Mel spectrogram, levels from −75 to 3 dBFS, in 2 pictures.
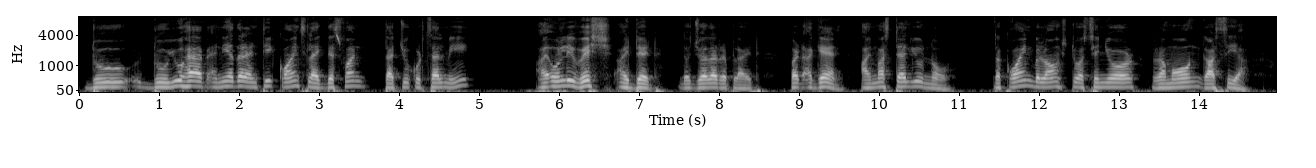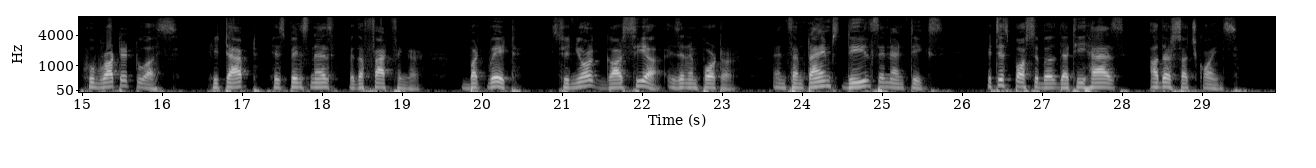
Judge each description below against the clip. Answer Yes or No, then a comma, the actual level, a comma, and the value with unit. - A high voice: No, low, 135 Hz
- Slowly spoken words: No, average, 150 wpm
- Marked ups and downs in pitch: No, average, 3.3 semitones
